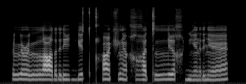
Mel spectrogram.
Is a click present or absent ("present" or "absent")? absent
